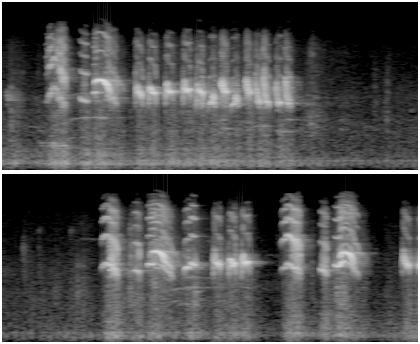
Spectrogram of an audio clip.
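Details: Orange-headed thrush singing in full, energetic voice: dense bursts of rapid chirps and twittering notes, two long phrases separated by a pause of about two seconds.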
